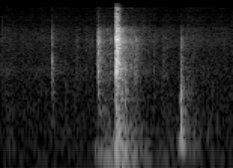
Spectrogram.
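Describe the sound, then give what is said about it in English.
A door leading into a hall is worked open: a small click, then a louder rattling clunk of the latch and swing, followed by a final sharp knock, with no voices. “This door leads into the hall.”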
